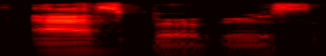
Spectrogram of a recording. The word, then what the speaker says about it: Asperger: Asperger's, It's a German name, Asperger. As, Asperger, Asperger's. Yeah, and I can't It's pronounce it. Asperger syndrome. It's got an apostrophe. The S is an apostrophe. It's All right. Asperger syndrome.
